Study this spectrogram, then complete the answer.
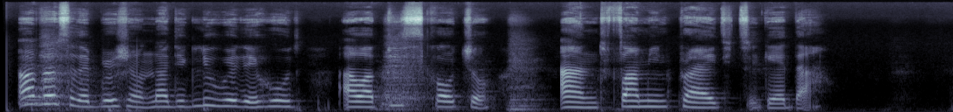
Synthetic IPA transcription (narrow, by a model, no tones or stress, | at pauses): avasɛlɛbɹeʃɔ̃nːadiɡluwedeɦoldʔa̰wapiskʰɔlt͡ʃɔ | ãndfamĩnpʰɹaɪdtʰuɡɛða̰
